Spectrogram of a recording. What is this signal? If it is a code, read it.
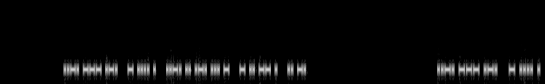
Morse code, heard as a keyed tone, about 61 wpm, 700 Hz. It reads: FOR THE FIRST TIME IN FOR THE
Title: Speed-Racing - Sets of 5 Words 50wpm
